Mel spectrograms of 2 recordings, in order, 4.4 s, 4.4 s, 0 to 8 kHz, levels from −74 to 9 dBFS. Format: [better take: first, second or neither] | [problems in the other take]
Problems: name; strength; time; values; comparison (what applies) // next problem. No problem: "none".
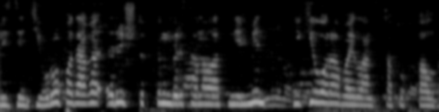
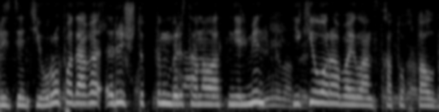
second | noise reduction (classical method log-MMSE)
